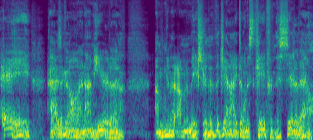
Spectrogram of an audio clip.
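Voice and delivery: roughened, gruff voice. Describing a favorite line from an episode, Sobek's gruff voice. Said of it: "got a very gruff voice".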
